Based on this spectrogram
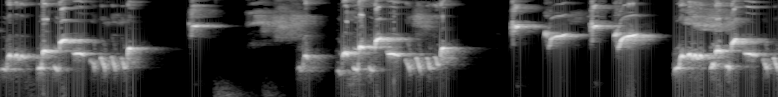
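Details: Master recording of White-rumped shama singing, meant to make mute birds answer: rich, varied whistled phrases with quick rising and falling notes and short rattled trills, delivered in four bursts with brief silences between.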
